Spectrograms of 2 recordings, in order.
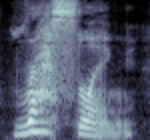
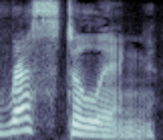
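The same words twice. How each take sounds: First: No T sound is pronounced in the middle. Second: A T sound is pronounced in the middle. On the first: The speaker calls it right. "The T is silent" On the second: The speaker calls it wrong. "You don't say wrestling"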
